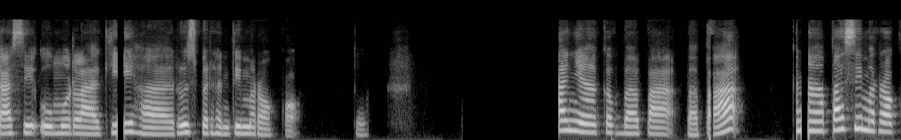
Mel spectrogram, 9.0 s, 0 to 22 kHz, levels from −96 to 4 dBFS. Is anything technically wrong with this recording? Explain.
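Yes, the speech has three digital broadcast dropouts, at 1.18 to 1.26 s, 4.63 to 5.60 s, and 7.85 to 8.10 s. Each time the receiver stopped getting valid frames and muted until clean ones returned. The first hole is 72 ms, the second nearly a full second, and the third several short holes scattered over 240 ms. A 3 ms fade into true silence, with the missing speech simply gone rather than smeared or repeated, distinguishes this from packet-loss concealment.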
